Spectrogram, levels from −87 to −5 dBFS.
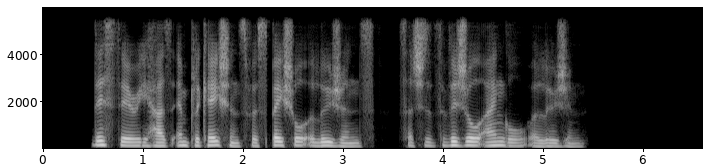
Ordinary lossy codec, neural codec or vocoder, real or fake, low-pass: none; codec, 16 kHz, 0.3 kbps, FocalCodec; fake; 5.4 kHz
